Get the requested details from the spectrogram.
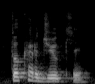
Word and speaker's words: Tokarczuk: Bom, Camila, para a gente começar a falar um pouquinho sobre, sobre os ossos dos mortos, esse livro da Olga, é, esse sobrenome que eu tenho dificuldade de pronunciar, Tokarczuk. É Tokarczuk. Tokardiuk, ótimo. Isso.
